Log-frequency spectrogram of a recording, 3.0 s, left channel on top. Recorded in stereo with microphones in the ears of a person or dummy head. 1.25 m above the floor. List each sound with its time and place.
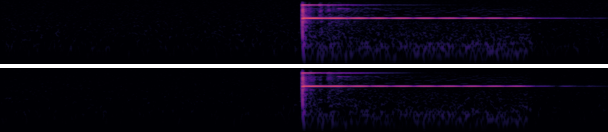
1.5 s a chime: centre (ahead or behind), 0.6 m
